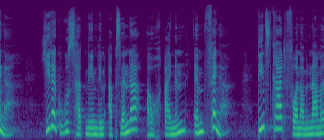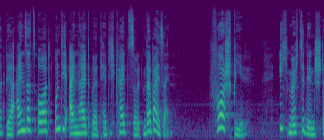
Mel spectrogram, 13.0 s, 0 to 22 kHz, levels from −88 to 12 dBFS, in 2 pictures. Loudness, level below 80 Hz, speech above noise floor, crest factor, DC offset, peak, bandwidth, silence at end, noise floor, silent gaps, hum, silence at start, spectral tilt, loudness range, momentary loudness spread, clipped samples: -25 LUFS; -72 dBFS; 41 dB; 20 dB; under 0.1%; -6 dBFS; 17 kHz; 0 s; -65 dBFS; none; none; 0 s; -6 dB/octave; 3 LU; 10 LU; under 0.1%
